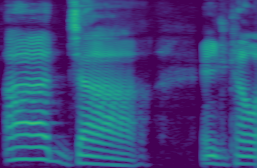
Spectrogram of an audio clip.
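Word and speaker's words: ja (じゃ): Well, that well in Japanese is pronounced ja.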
